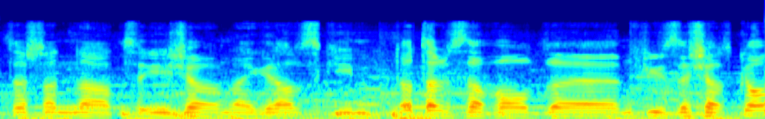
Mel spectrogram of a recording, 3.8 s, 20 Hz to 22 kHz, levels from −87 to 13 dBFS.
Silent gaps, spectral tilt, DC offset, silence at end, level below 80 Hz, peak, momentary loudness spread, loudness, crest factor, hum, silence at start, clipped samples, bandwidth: none; -6.5 dB/octave; under 0.1%; 0 s; -30 dBFS; 0 dBFS; 4 LU; -17 LUFS; 16 dB; none; 0 s; under 0.1%; 10.5 kHz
